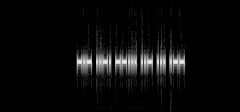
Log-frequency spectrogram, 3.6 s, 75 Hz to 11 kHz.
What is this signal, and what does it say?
Morse code, heard as a keyed tone, about 49 wpm, 700 Hz. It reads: KF7USW
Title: USA Call Signs - 6 Characters - 8x Character Spacing - 50wpm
